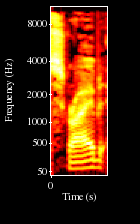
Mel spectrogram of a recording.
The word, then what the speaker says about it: Scribd: Scribd. I hate how people do that. It's pronounced this way, but we spell it that way.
